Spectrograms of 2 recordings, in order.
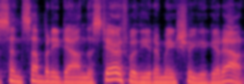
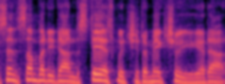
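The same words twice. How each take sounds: First: It is said in the speaker's own neutral accent. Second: It is said in an imitated New York accent.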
